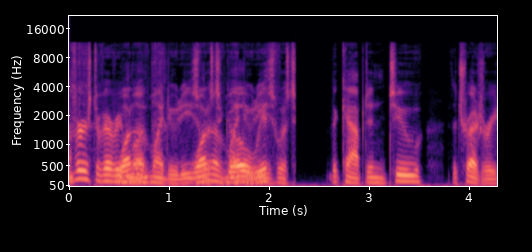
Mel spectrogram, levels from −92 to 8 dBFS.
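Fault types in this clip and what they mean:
Doubled audio track: a second, equally loud copy of the speech trails roughly 0.7 s behind from the start, stopping abruptly at 2.26 s, likely from a duplicate capture path.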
